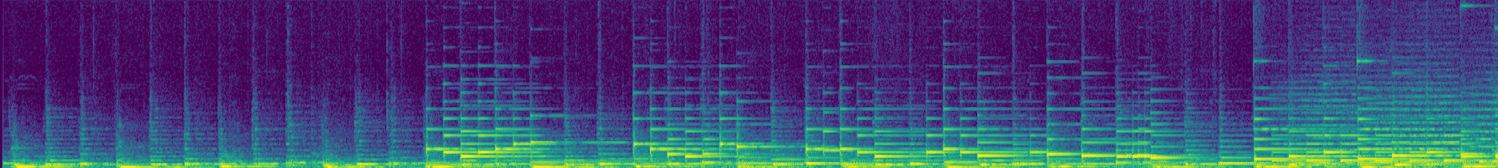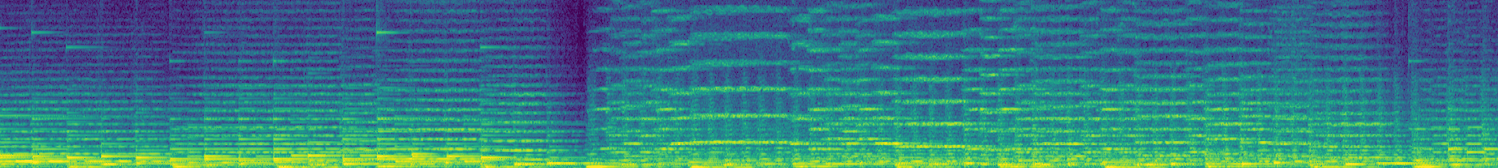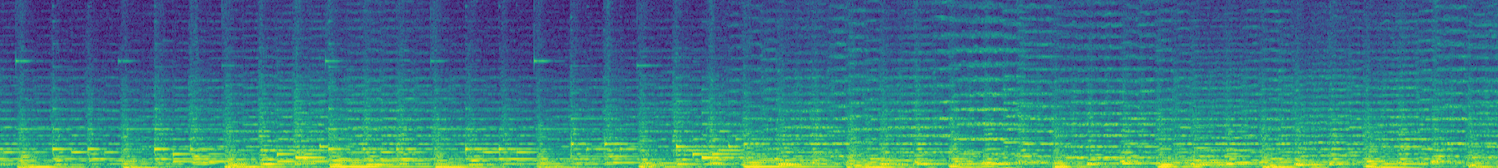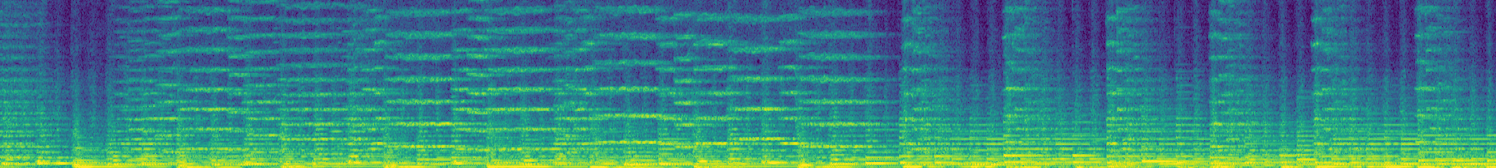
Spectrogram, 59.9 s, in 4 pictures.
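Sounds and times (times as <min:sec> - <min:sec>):
simple and graceful orchestral music: 0:00.0 - 0:59.8.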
